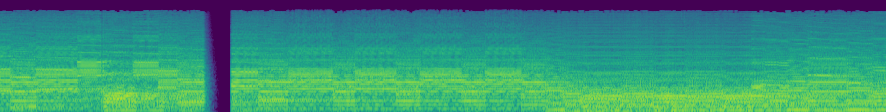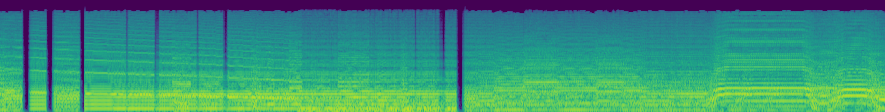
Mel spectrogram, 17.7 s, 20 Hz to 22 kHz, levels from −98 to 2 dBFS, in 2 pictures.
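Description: At 2.03 s the sound smears into a fading buzz, drops to near silence, and resumes at 2.33 s with about 280 ms of material gone. This is likely a long network dropout, where the receiver padded the missing stretch before audio arrived again.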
